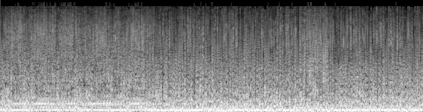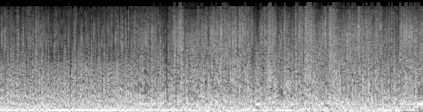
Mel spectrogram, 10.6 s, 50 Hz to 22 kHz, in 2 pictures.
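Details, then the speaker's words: Junkyard 305 V8 running with no exhaust fitted: loud, raw roar at steady idle with a rough, rattly, clicky-clack edge over the firing; exhaust leak suspected, rattle source not identified. "get it's loud I can't I think it just has an exhaust leak but it's got some sort of rattle to it"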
